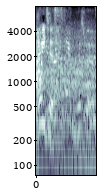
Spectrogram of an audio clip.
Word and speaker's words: Wheatus: Is it Wheatus? Okay, Wheatus. Wheatus. Like wheat. Yeah.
